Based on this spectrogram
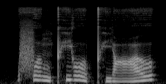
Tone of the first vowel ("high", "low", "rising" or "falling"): falling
